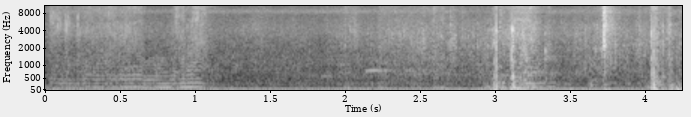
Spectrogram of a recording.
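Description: A flying insect buzzes close to the microphone for about a second, over a steady low hum. Leaves and twigs then rustle and crackle loudly about three seconds in and again at the end as someone pushes through dense undergrowth.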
